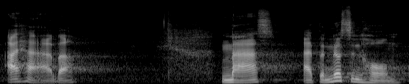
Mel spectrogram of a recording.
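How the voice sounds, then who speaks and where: Animated priest preaching in a reverberant hall. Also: male voice, on the low side, slow pace. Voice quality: animated, repetitive emphatic delivery. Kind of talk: Christmas homily. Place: church at Christmas mass.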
